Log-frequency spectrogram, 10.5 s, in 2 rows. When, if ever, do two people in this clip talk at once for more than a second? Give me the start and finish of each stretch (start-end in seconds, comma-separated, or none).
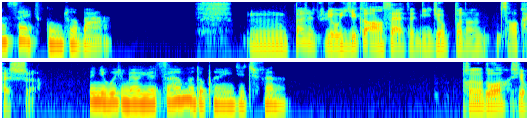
none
